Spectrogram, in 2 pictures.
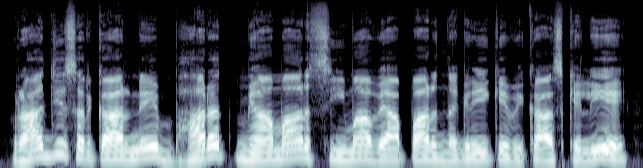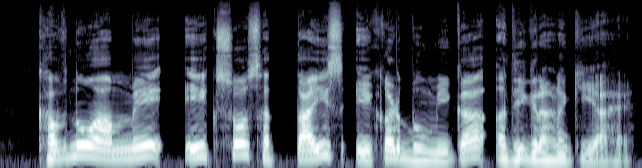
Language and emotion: Hindi, neutral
